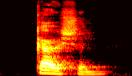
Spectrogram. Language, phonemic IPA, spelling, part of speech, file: Dutch, /ˈkœʏ.sə(n)/, kuisen, verb, Nl-kuisen.ogg
- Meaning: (verb) 1. to clean up, render (more) presentable, possibly (auto-)censure 2. to become clean 3. to clean, cleanse; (noun) 1. plural of kuis 2. plural of kuise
